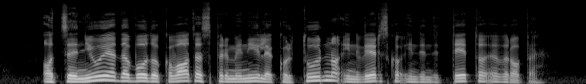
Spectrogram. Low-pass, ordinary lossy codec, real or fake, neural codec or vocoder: 19.8 kHz; none; real; none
